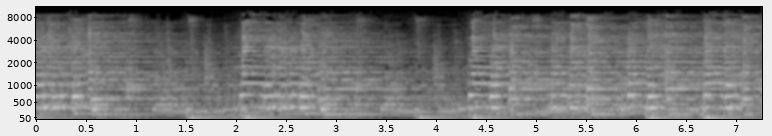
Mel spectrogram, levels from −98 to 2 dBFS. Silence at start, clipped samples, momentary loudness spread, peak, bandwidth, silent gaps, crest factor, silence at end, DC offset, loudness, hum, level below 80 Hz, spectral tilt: 0 s; under 0.1%; 10 LU; -10 dBFS; 9.8 kHz; none; 16 dB; 0 s; under 0.1%; -25 LUFS; none; -40 dBFS; -3.5 dB/octave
